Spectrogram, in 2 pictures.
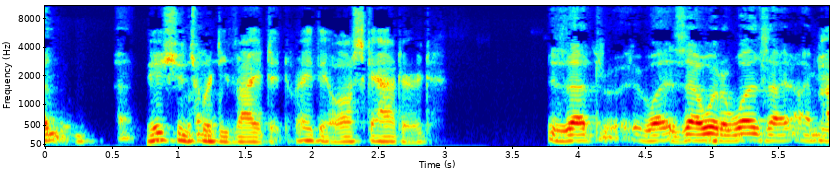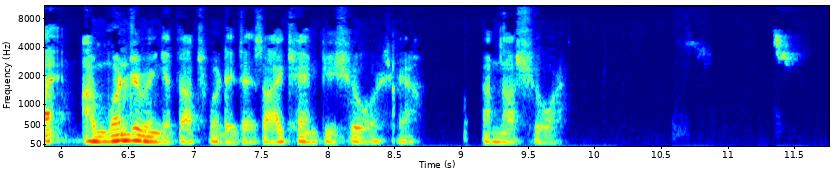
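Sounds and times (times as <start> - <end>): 
speech: 0.0 - 3.0, 3.8 - 9.8
birds chirping: 10.7 - 11.7.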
